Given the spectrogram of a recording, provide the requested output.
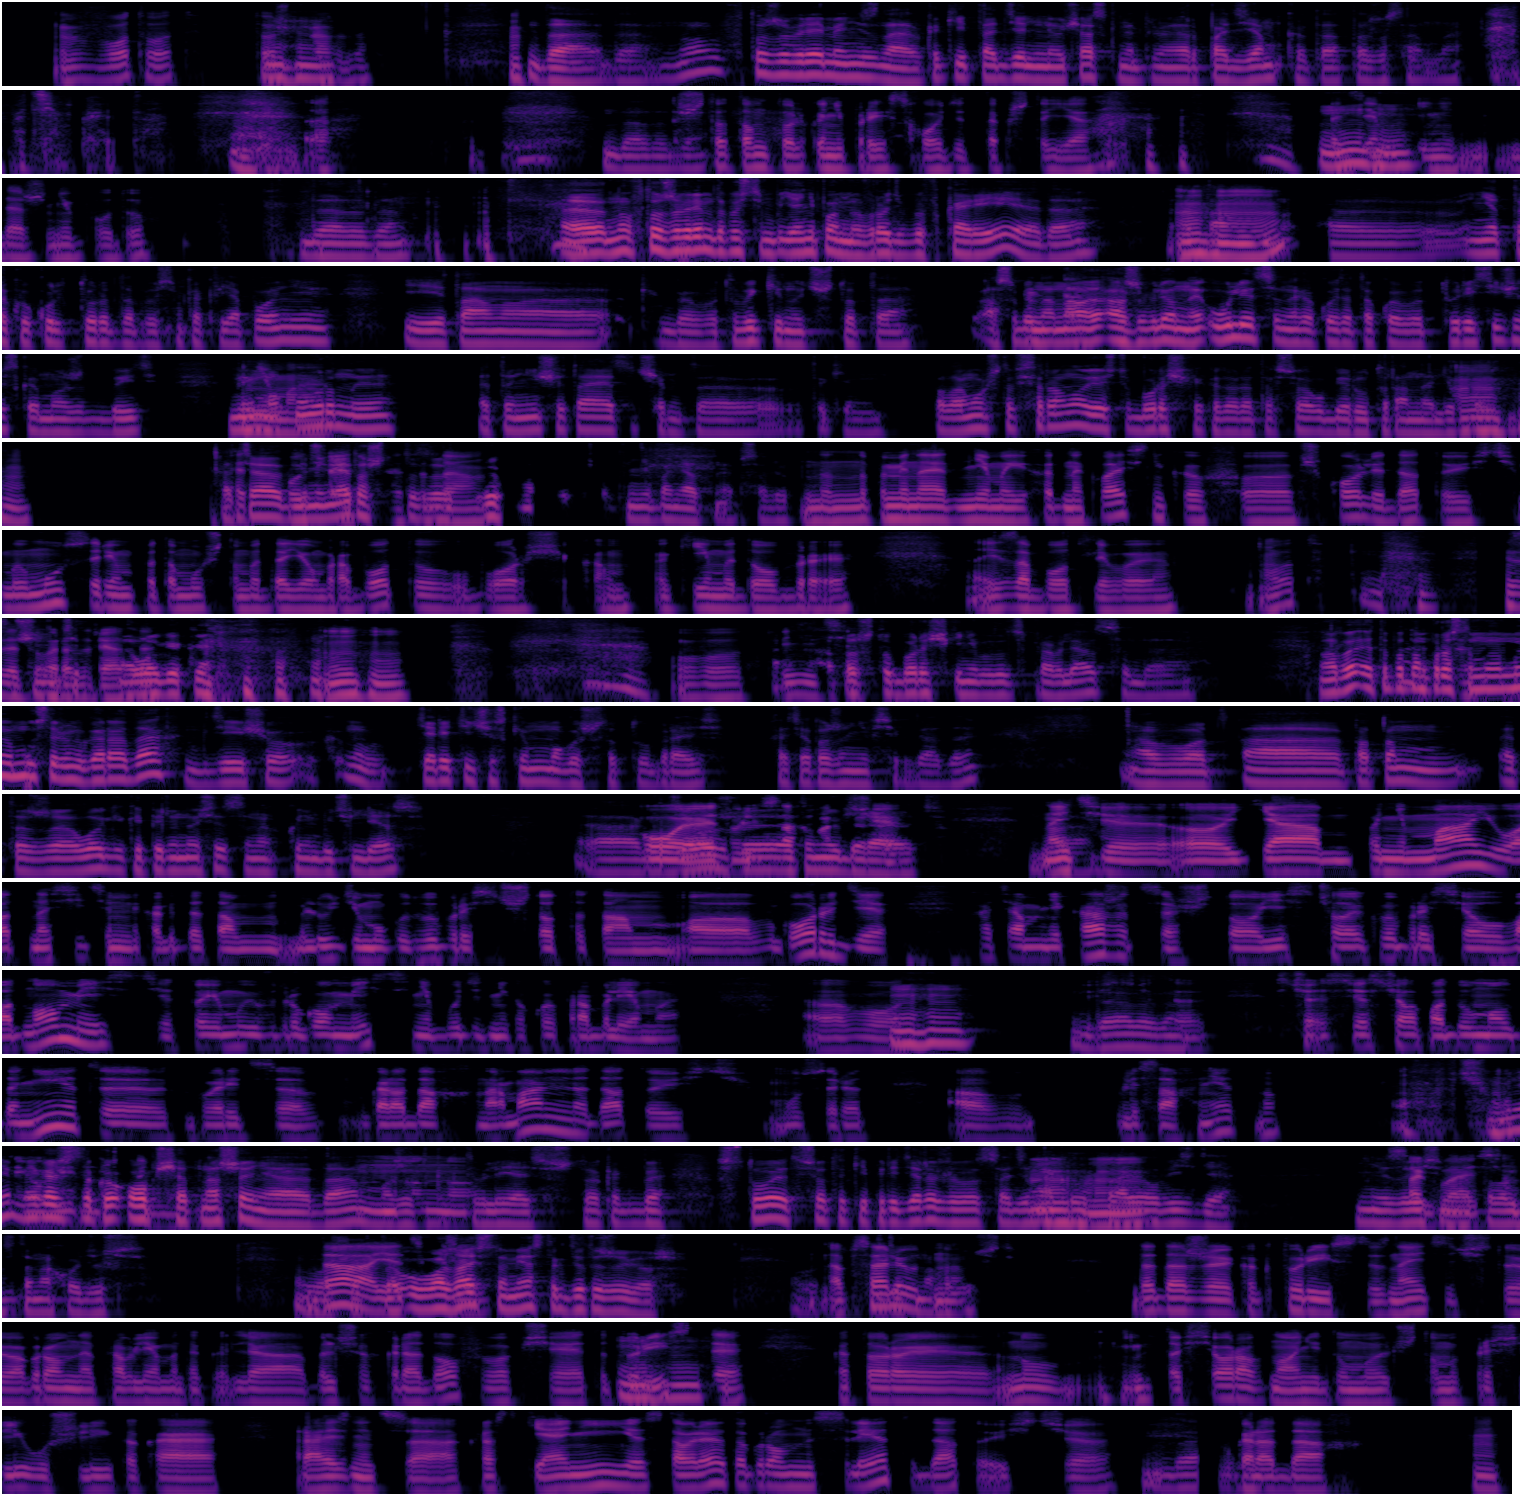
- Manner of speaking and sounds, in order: chuckle; laughing while speaking: "Подземка - это"; laugh; other background noise; laugh; tapping; laugh; unintelligible speech; chuckle; chuckle; laughing while speaking: "почему-то"; unintelligible speech
- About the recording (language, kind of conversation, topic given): Russian, unstructured, Что вызывает у вас отвращение в загрязнённом городе?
